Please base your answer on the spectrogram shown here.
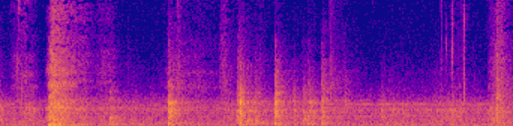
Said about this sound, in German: Ja, die Eiswürfelmaschine. Ein sehr gerne gehörtes Geräusch.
